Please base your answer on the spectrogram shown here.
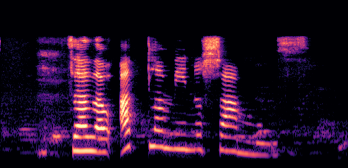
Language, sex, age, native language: Icelandic, female, 9, Icelandic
